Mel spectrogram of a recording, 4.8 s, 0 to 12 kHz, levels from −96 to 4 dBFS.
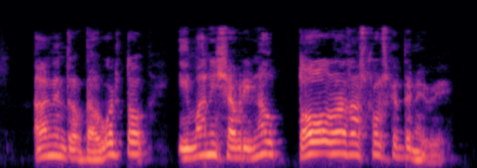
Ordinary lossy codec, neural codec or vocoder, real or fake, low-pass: MP3, 96 kbps; codec, 16 kHz, 4 kbps, FreqCodec, larger model; fake; 7.2 kHz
